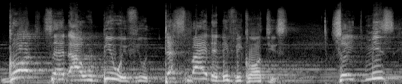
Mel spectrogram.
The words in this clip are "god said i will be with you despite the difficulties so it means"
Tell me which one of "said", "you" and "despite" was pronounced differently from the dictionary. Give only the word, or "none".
none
